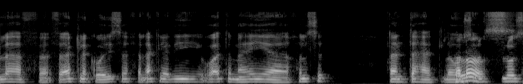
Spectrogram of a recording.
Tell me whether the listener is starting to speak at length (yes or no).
no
